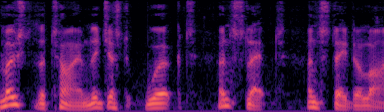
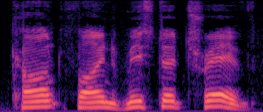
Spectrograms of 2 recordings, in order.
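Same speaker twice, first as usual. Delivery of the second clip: slow troll, a bit louder; 5 semitones higher, 5 dB louder, much slower than usual. A narrator's reading. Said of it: "the troll repeated, louder".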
